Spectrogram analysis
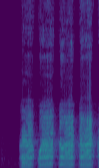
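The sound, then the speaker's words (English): A voice imitates a duck-like quacking bedroom alarm clock: four loud, nasal quacks in a steady, evenly spaced rhythm, alone after a brief moment of quiet. “It is very ungracious. And it sounds like a constipated duck.”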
